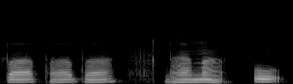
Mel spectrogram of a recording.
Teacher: इन अक्षरों के उच्चारण में दोनों ओठों का प्रयोग किया जाता है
